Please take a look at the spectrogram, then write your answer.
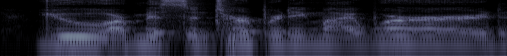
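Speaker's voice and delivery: big booming voice. Retelling a childhood superhero fantasy, addressing fundamentalist Christians in a big booming voice. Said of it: "have a big booming voice be like".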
